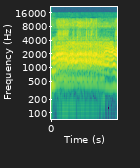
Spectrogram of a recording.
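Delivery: short, high imitated bawl; mock wail. Wife told to go home, high mock wail. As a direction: burst out in a high mock cry.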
